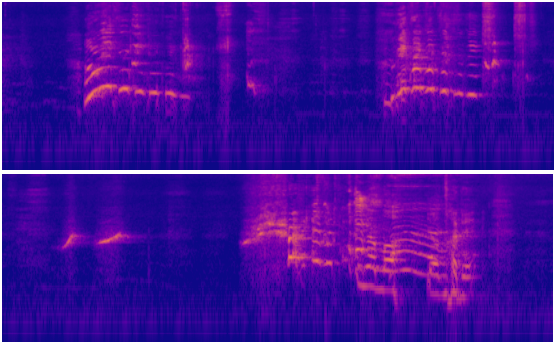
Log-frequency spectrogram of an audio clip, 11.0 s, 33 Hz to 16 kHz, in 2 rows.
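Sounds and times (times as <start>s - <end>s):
toddler squealing laugh: 8.6s - 10.2s.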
